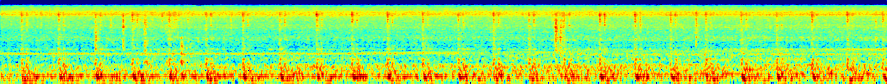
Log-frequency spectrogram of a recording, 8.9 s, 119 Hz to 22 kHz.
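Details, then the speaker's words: Vevor 5 kW 12 V diesel air heater, new and battery-powered, on level 1 of 10. Steady jet-like blower roar with soft rhythmic fuel-pump ticking. It is lit, smells of fuel, and blows hot air: normal running. "up sounds like a jet engine fixing take off oh yeah it's lit I can smell it feel the hot air coming out of that"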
